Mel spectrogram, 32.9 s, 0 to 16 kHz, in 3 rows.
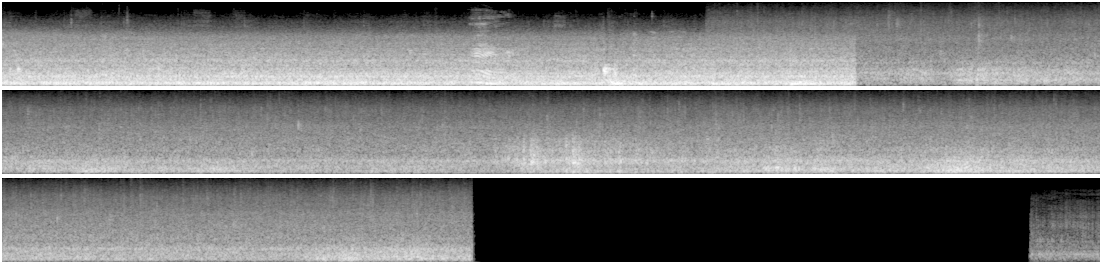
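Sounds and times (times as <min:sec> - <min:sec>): thunder rumbling: 0:00.0 - 0:26.7
loud muffled sound: 0:06.0 - 0:08.6
steady rain: 0:07.0 - 0:26.7.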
